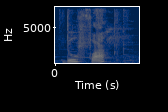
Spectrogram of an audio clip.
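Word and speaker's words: dauphin: Like dufa, which means dolphin. Here, N is silent, and you will see many letters which will be silent in French language.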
